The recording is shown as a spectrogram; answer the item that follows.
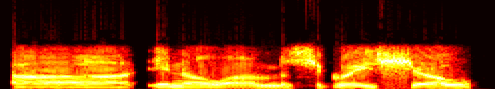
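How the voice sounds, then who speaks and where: Man, casual interview guest, relaxed, tinny call audio, dry. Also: lowish voice, measured pace, vocal fry, dry recording. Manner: relaxed, repeats "you know" often. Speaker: boxing trainer, interview guest. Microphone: video call.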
